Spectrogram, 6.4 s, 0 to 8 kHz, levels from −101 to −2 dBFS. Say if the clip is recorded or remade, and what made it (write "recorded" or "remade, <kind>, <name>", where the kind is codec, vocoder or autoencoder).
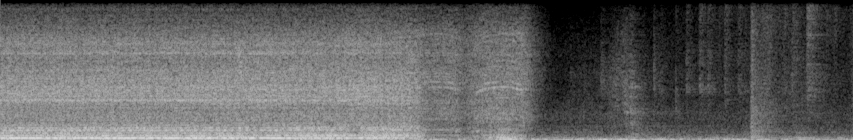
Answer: recorded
